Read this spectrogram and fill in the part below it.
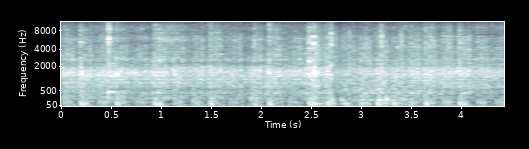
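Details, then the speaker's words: Late-model John Deere B (1947 or 1948), six-volt with magneto, idling through a newly fitted muffler on a windy day: even, unhurried twin-cylinder putt-putt with a regular beat and no misses; healthy idle. "Tractor's running good. A lot better with a muffler. I couldn't imagine farming for too long with a straight pipe."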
